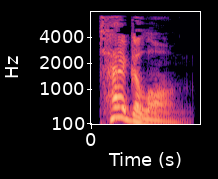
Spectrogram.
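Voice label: "tagalong", British English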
